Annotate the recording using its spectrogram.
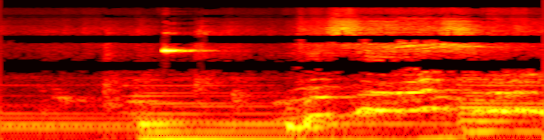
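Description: Gospel song: sustained chords that change about a second in and again near the end, with a voice singing over them from about halfway through.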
